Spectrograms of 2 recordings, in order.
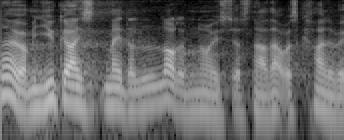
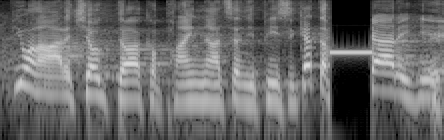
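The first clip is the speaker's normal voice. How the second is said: brash Brooklyn yell; 7 semitones higher, 7 dB louder than usual. Shown as a demonstration. Brooklyn reader blows up at toppings.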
